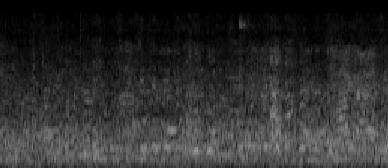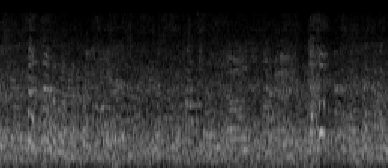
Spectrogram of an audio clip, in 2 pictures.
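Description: Indistinct chatter of many voices filling a large hall, steady throughout, with a brief knock near the end.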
